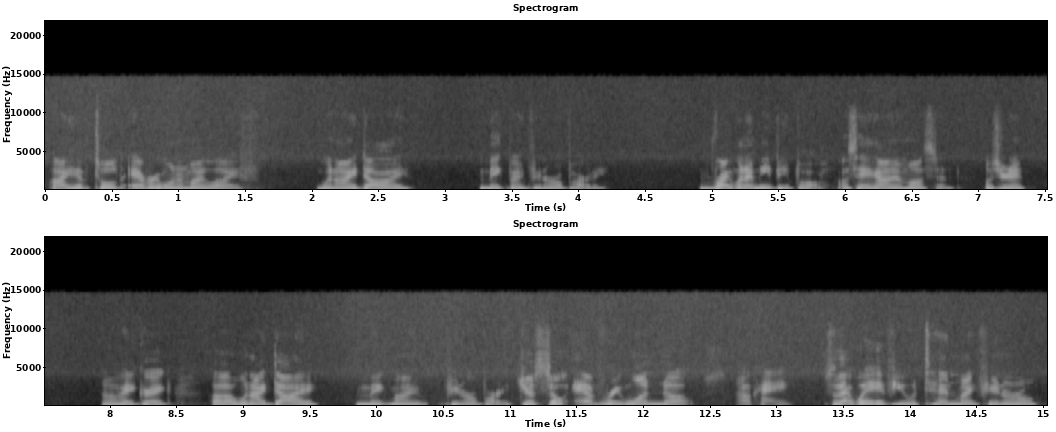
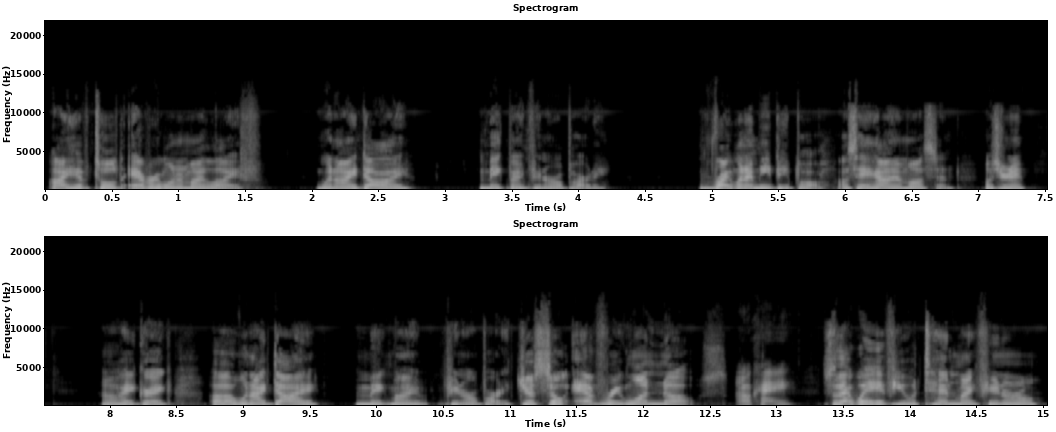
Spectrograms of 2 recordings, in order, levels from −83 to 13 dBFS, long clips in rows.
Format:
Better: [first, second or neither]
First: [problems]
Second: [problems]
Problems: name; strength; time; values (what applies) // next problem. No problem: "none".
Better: second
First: hiss; noticeable; throughout; 15 dB below the speech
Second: none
